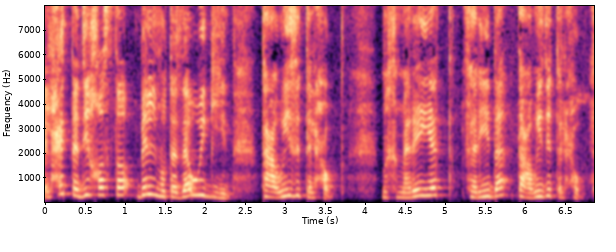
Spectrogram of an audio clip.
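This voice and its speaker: Speech comes at a fairly slow pace in an animated tone. Pitch varies in an ordinary way. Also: woman. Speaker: beauty product influencer. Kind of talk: sales pitch. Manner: lowered voice.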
